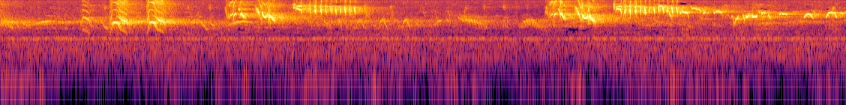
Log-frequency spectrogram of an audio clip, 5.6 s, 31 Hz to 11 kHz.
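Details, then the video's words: A song thrush sings in spring 2022, bold bursts of high whistled and chattering phrases, some repeated, with short pauses between them; a faint steady hum sits underneath. "Певчий дрозд поёт / song thrush sing"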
